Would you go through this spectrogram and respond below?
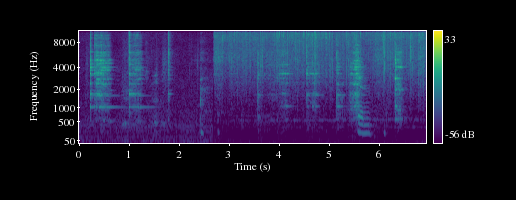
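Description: Food sizzling on a hot comal as a utensil stirs and scrapes it, with clattering strokes at first, then a steady crackling sizzle and occasional scrapes; a brief spoken word.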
